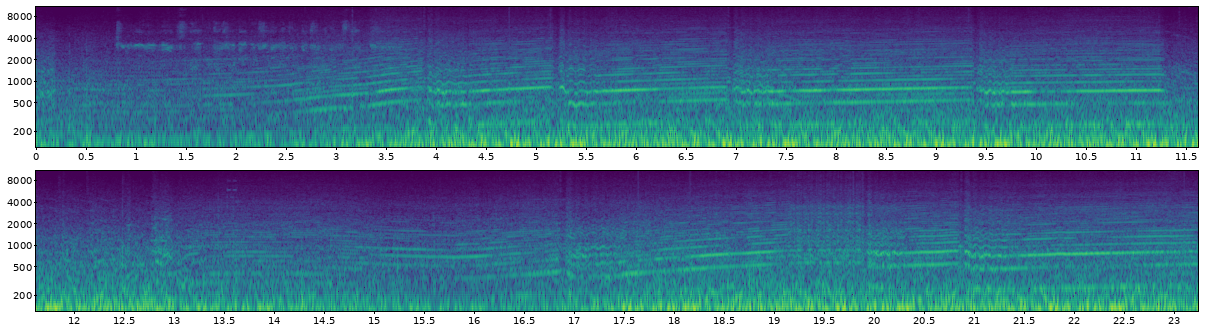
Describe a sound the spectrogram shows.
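A racing car engine revs high, rising in pitch through each gear and dropping at each shift.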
